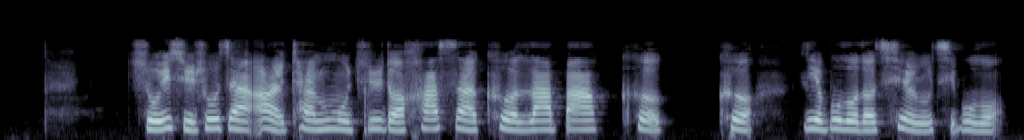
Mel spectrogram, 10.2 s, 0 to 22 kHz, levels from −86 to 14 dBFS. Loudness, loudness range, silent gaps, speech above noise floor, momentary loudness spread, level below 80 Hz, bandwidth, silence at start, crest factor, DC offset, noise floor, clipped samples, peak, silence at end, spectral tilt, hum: -17 LUFS; 3 LU; none; 62 dB; 9 LU; -64 dBFS; 7.8 kHz; 1.35 s; 16 dB; under 0.1%; -79 dBFS; under 0.1%; -2 dBFS; 0.25 s; -3.5 dB/octave; none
